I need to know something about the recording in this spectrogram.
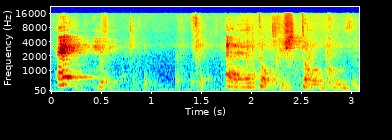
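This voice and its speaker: A woman's voice: mid-range voice, slow. A woman, performing a chatty, folksy comic monologue on stage. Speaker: sketch performer. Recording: echoey room from far off, faint noise.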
